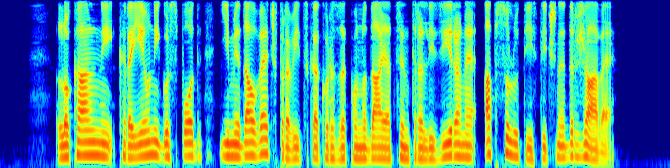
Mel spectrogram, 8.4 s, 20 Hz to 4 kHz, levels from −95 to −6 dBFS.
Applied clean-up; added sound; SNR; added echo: neural mask model DeepFilterNet 3.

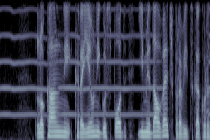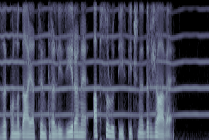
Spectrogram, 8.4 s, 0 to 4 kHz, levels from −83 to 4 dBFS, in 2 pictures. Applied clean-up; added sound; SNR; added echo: none; Trumpet; 14 dB; none.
